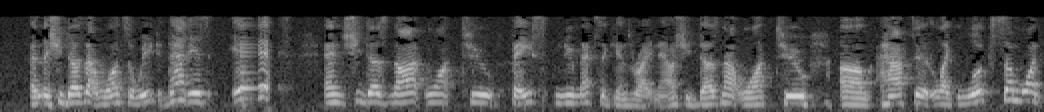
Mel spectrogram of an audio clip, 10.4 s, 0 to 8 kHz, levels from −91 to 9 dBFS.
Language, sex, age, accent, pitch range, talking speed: English, male, 40-59, American, 140-200 Hz, 190 wpm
